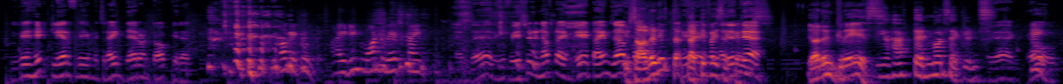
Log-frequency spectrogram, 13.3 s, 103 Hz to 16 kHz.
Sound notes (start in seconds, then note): 2.6 laughs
